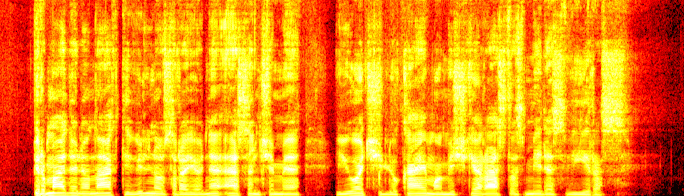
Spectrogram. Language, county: Lithuanian, Klaipėda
